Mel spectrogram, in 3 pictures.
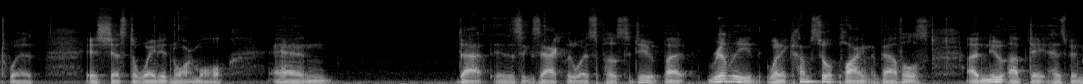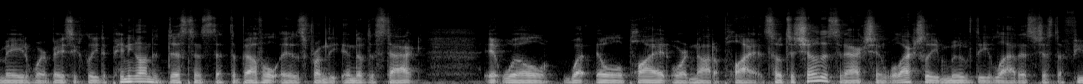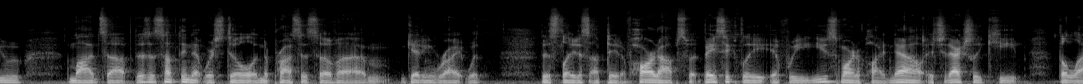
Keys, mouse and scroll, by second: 1.3 middle click, 4.6 middle click, 8.6 ctrl+middle click, 9.1 ctrl+z, 19.7-21.2 drag, 22.1 click, 30.1 middle click, 30.7 q, 32.0 click.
